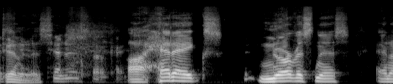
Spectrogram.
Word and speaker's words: tinnitus: Some people pronounce it tinnitus, but it's really tinnitus.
